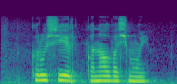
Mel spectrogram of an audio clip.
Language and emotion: Russian, neutral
